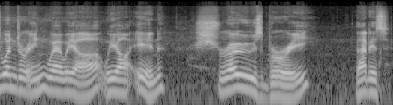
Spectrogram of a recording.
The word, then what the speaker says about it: Shrewsbury: So for those wondering where we are in Shrewsbury. That is how I'm pronouncing it, and that is how everyone from now on will pronounce it as well.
